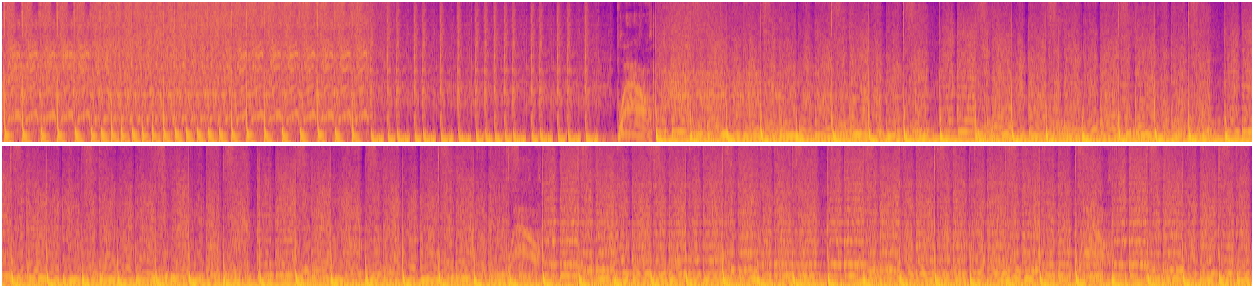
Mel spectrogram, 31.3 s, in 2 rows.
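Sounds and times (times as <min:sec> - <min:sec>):
EDM remake played on a Launchpad controller: 0:00.0 - 0:31.2.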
